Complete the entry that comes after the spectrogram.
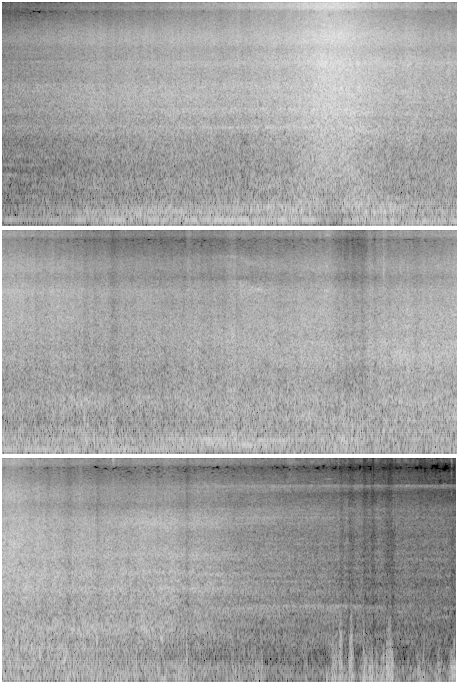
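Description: A diesel-hauled passenger train runs through the station at speed. The locomotive's engine hum grows as it approaches and peaks as it passes about four seconds in. The carriages then rush past with steady wheel-and-rail noise, which gives way to a few irregular sharp knocks near the end.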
